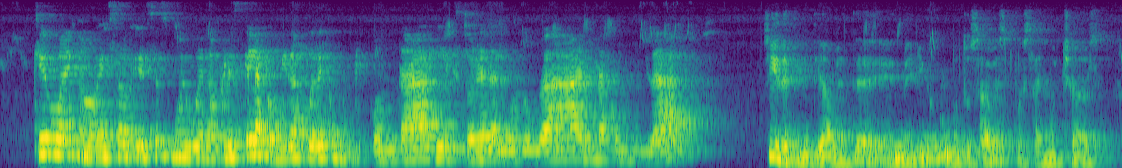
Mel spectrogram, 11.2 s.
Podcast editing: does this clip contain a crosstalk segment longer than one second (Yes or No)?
No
